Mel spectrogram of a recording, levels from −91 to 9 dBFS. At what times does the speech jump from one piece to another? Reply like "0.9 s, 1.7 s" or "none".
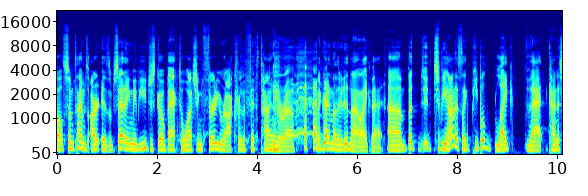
6.6 s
